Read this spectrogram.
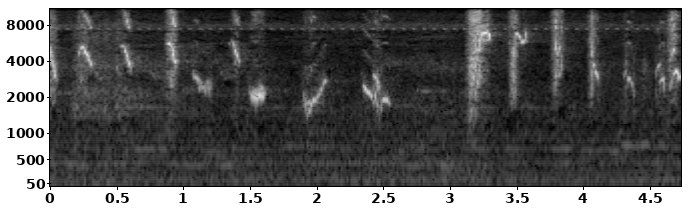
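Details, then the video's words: Singing Greater green leafbird spreading its wings: quick alternation of high chips and mid-pitched whistled slurs, then a cluster of sharp, piercing high notes and short whistles near the end. "green cucak birds open wings siip and gacor materials"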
